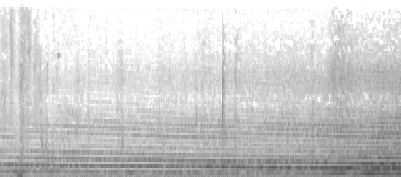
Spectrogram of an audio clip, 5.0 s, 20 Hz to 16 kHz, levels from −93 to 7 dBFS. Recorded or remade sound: recorded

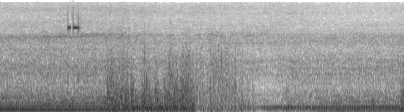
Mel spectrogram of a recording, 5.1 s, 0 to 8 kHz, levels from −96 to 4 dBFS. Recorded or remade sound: recorded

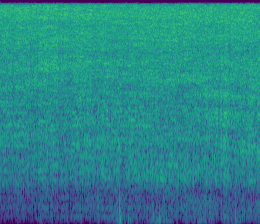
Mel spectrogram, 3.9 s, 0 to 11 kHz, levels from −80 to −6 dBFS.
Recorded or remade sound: recorded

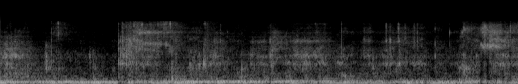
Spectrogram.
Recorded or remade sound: remade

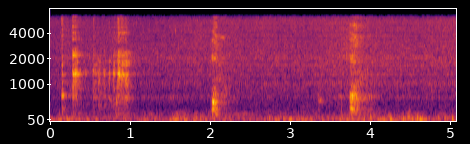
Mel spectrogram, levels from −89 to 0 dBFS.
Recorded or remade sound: remade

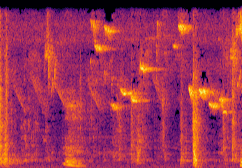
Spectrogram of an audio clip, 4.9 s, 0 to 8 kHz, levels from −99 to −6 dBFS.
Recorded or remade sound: recorded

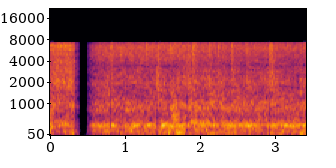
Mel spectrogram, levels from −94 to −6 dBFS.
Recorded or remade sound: remade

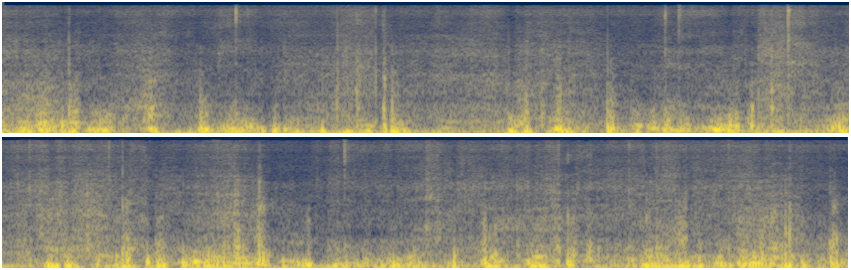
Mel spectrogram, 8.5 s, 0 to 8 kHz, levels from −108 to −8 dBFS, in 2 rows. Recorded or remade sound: remade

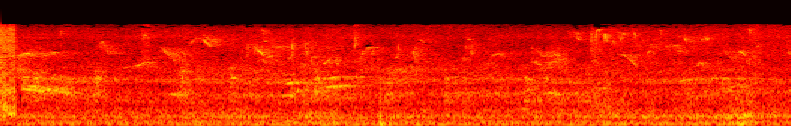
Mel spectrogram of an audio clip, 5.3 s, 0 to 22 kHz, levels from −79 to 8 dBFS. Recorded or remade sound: recorded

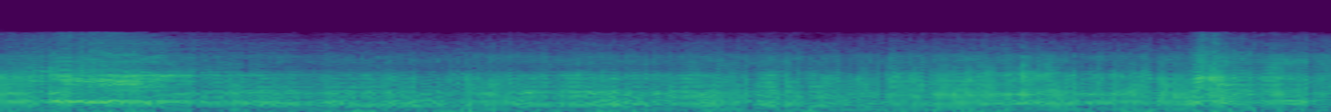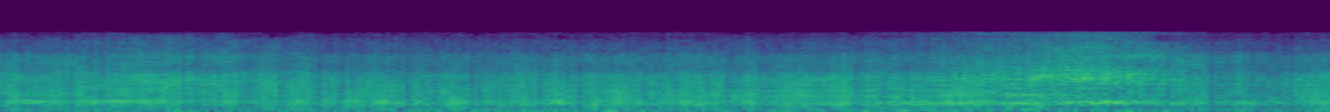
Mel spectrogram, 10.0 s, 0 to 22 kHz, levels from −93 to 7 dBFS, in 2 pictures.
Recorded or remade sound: remade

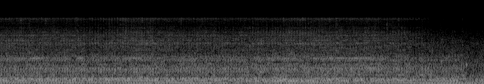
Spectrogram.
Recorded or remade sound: remade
